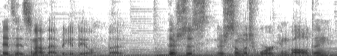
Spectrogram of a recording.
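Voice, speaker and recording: A man with a low voice speaks informally, as a creator addressing his audience. He rambles and pauses to think aloud, keeping things conversational. Music plays clearly behind his voice. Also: big pitch swings. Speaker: storytelling channel creator and host. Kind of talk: casual, rambling thank-you vlog to listeners. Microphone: phone video recording.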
